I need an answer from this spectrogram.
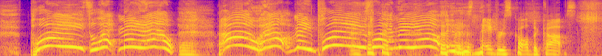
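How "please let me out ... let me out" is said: very high, slow pleading parrot voice, "oh" drawn out. Retelling a video of a parrot begging to be let out: imitating a parrot calling for help. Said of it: "his parrot was inside going".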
